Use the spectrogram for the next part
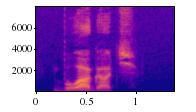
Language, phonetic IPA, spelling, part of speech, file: Polish, [ˈbwaɡat͡ɕ], błagać, verb, Pl-błagać.ogg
